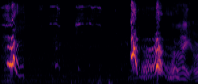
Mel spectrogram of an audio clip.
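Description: Winnie, a dog with two different-colored eyes, gives a sharp yip-like bark, falls silent, then lets out several more close, loud barks that trail into whimpering whines.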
